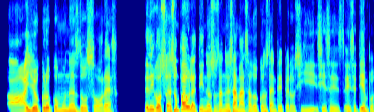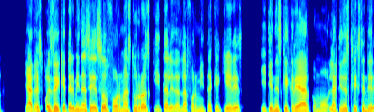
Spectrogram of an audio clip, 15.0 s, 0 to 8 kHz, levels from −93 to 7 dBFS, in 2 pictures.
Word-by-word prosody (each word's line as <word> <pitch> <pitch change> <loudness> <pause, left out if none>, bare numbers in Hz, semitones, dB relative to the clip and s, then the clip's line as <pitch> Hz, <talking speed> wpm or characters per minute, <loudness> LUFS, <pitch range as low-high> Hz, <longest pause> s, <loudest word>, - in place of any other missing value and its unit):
Ay, 110 - +2
yo 160 -3 +6
creo 175 +4 +4
como 130 -6 -3
unas 135 +1 -1
2 125 -2 -2
horas. - - -4 0.5
Te 185 0 +1
digo, 205 -3 +4
o 165 - +5
sea, 165 0 +1
son 200 +3 +1
paulatinos, 165 -9 +4
o 135 - -8
sea, 120 -1 -3
no 130 +3 -4
es 135 - -3
amasado 120 -5 +1
constante, 140 -4 -5
pero, - - -8
sí 105 -1 -8
sí 115 - -6
es 110 - -10 0.3
ese 115 -1 -6
tiempo. 150 -11 -2 0.5
Ya 140 0 +5
después 145 +3 0
de 160 -2 +6
que 155 +2 0
terminas 185 +2 0
eso, 195 0 +3
formas 130 -1 -1
tu 165 - -1
rosquita, 205 +2 -1
le 180 - -2
das 110 +2 -4
la 130 +1 -2
formita 125 +3 -6
que 210 +3 -7
quieres, 175 +2 -1 0.3
y 150 0 -7
tienes 160 +1 0
que 175 -1 +1
crear 140 -3 +4
como 135 -7 -8
la 135 +1 +1
tienes 165 +6 -1
que - - -5
extender, 175 -2 -1
150 Hz, 195 wpm, -23 LUFS, 130-175 Hz, 0.5 s, yo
